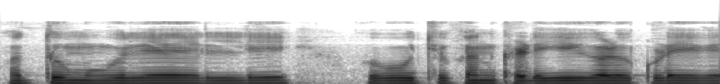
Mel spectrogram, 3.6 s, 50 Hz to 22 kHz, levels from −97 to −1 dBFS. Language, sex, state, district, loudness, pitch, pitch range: Kannada, male, Karnataka, Bidar, -19 LUFS, 120 Hz, 115-120 Hz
